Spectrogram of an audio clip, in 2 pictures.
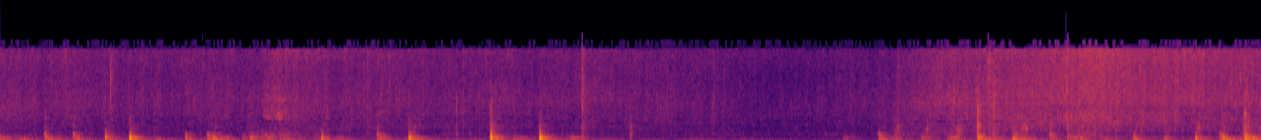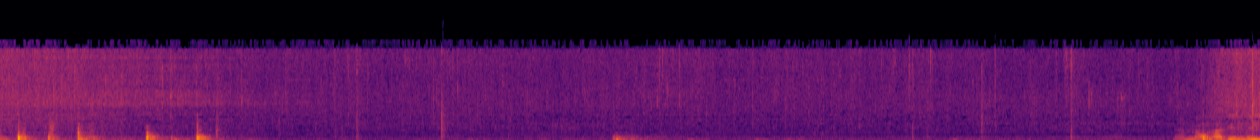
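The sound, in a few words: food added to a sizzling pot for Ital stew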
